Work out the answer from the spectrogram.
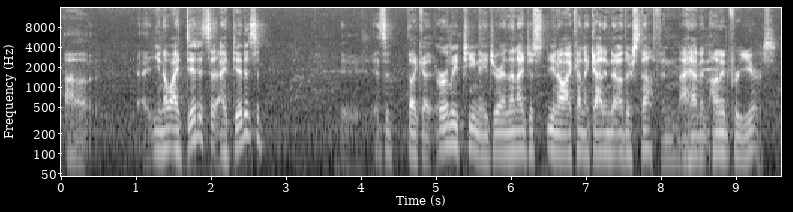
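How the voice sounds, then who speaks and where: Guy playing a kinda intense meat eater dude, low voice, halting and earnest, improv comedy. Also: a little hiss or hum, lightly acted. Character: laid-back meat-eating man, former hunter, a bit intense.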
